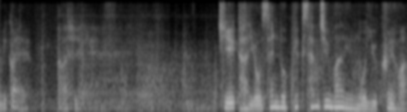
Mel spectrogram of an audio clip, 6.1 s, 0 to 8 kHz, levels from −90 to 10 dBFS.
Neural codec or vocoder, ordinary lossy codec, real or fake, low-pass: codec, 16 kHz in and 24 kHz out, 0.8 kbps, FocalCodec, streaming, 65536 codes; none; fake; 7.2 kHz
